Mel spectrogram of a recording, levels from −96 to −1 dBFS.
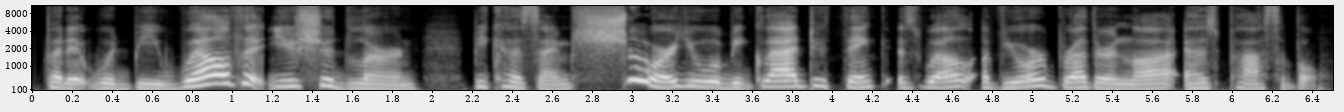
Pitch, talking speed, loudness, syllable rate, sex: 200 Hz, 250 wpm, -18 LUFS, 5.3 syllables/s, female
